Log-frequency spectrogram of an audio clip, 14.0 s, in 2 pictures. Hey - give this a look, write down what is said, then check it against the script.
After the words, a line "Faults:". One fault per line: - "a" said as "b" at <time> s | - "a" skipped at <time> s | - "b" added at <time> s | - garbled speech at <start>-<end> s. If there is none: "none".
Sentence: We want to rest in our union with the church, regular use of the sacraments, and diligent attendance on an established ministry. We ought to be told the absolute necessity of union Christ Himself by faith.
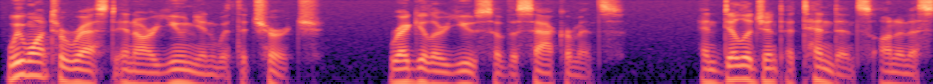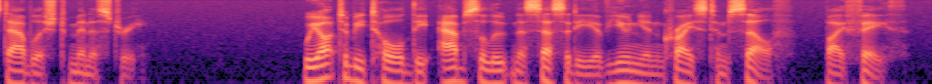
We want to rest in our union with the church, regular use of the sacraments, and diligent attendance on an established ministry. We ought to be told the absolute necessity of union Christ Himself by faith.
Faults:
none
